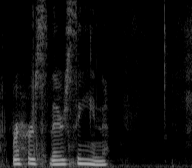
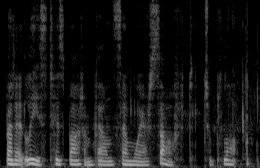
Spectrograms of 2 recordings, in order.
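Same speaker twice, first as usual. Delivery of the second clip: plain reading voice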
